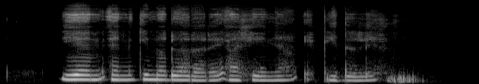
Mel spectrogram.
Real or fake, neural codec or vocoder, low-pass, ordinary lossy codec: fake; codec, 44.1 kHz, 3.4 kbps, Pupu-Codec; none; none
